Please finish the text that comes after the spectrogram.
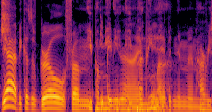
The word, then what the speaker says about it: Ipanema: I'm pretty sure it's Ipanema. It's definitely not in Panama. No, in Panama.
